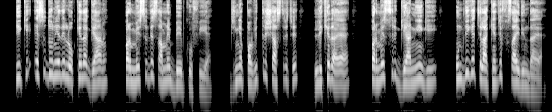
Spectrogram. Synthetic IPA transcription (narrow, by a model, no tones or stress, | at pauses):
kiːkiʔɪsd̪ʊnɪjãːd̪eloːkẽːd̪aːɡjaːñ | pɐɾmeːsəɾd̪esaːmɽ̃ebeːb̚kuːpʰiɛ̰ː | d͡ʒɪjãːpɐʋɪt̪ɾəʃaːst̪ɾet͡ʃə | lɪkʰeːd̪aɛː | pɐɾmeːsəɾɡjaːnɪjãɡiː | ʊ̃nd̪iːɡet͡ʃɐlaːkɪjãːt͡ʃəpʰɐ̥saːid̪ɪ̃nd̪aɛ̰ː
